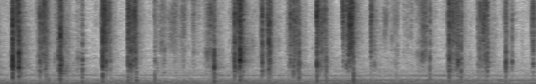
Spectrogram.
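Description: Tarot cards are handled and shuffled close up in a quiet room: a steady riffling patter with sharp crisp flicks and soft card slaps.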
